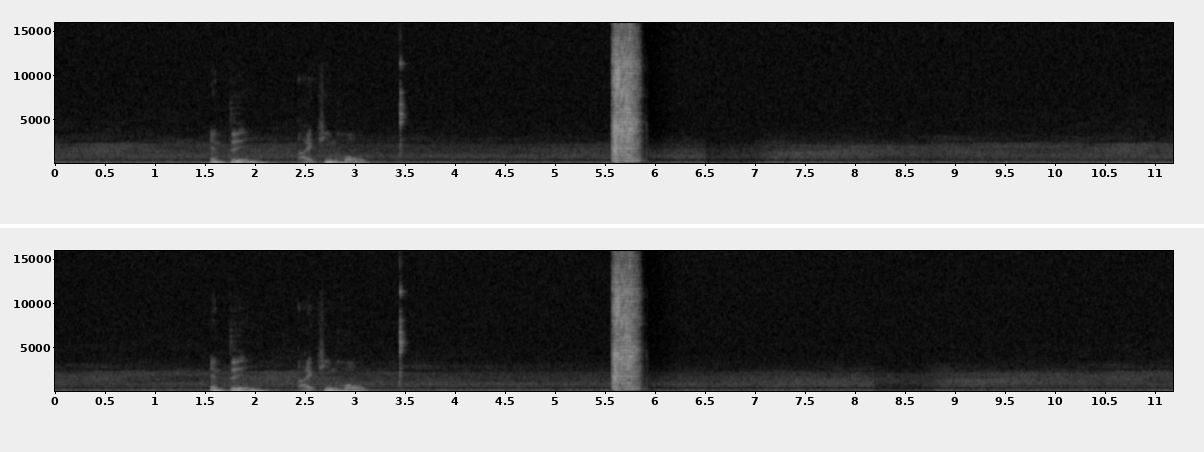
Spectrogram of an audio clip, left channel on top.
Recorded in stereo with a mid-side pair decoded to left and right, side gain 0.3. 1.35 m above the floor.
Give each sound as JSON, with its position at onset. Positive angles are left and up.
{"t": 1.6, "sound": "a man speaking", "azimuth_deg": -10, "distance_m": 0.7}
{"t": 3.4, "sound": "a clink", "azimuth_deg": -70, "distance_m": 1.0}
{"t": 5.6, "sound": "tearing paper", "azimuth_deg": 35, "distance_m": 0.6}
